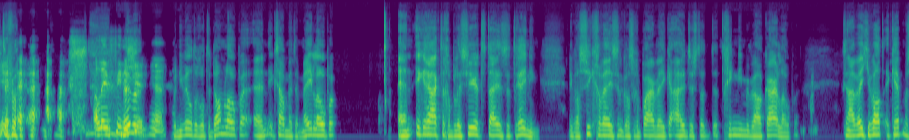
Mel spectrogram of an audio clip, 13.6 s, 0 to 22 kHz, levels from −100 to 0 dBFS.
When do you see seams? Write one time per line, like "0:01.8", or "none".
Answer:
0:02.6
